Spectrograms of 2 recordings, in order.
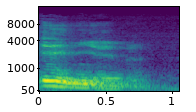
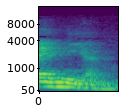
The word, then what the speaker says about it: énième: Un énième. Non, oui, c'est ça. Donc, parce que comme le N ne se prononce pas, on met avant le N un E.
